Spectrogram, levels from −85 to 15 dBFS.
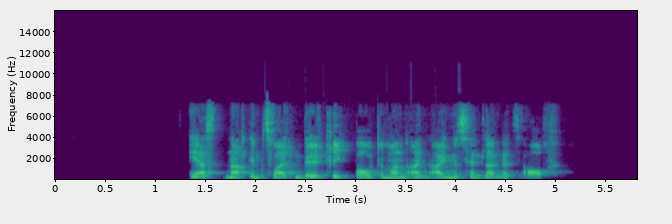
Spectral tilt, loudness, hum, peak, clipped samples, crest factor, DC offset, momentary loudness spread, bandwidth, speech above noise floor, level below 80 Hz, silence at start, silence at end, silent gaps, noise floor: -3 dB/octave; -18 LUFS; none; -2 dBFS; under 0.1%; 18 dB; under 0.1%; 4 LU; 8.2 kHz; 66 dB; -64 dBFS; 1.35 s; 0.8 s; none; -83 dBFS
